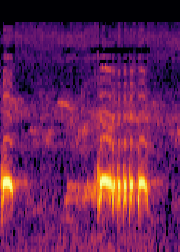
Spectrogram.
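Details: Perkutut song from a local zebra dove, played as a lure for other doves: a brief coo, a soft rising hum, then a ringing note followed by a fast stuttering series of five mellow coos.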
